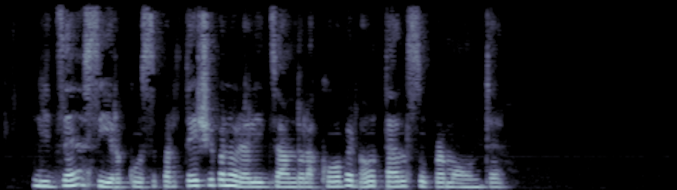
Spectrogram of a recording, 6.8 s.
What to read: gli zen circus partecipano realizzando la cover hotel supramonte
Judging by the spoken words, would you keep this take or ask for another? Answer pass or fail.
pass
